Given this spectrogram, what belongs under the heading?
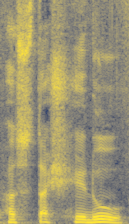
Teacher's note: واو مدہ ہے، ایک الف کی مقدار کے برابر کھینچ کر پڑھیں گے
